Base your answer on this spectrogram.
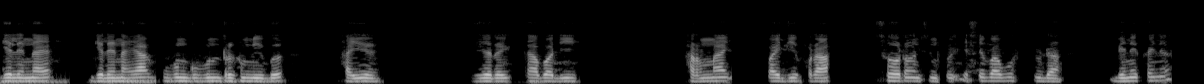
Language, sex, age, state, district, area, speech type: Bodo, male, 18-30, Assam, Baksa, rural, spontaneous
